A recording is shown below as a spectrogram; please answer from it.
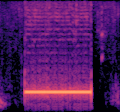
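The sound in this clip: A call-waiting beep on a phone line during a call: a single steady, mid-pitched tone of about one second, flat and even, with brief faint fragments of sound before and after.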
